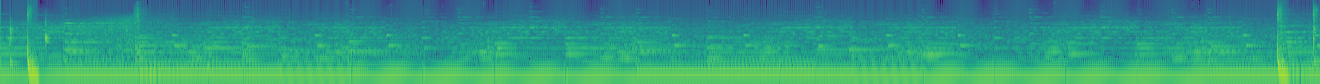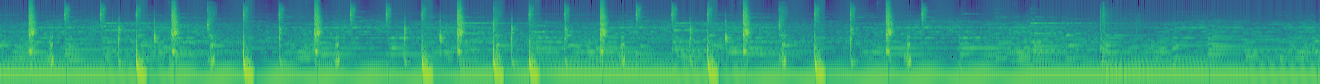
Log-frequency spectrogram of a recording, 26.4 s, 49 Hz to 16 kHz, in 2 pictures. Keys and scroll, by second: 15.4 ctrl+z, 23.5 ctrl+BackSpace.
